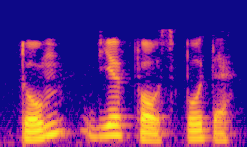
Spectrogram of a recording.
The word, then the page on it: Dùmm wie e Fàssbode: Bas Rhin; Schiltigheim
